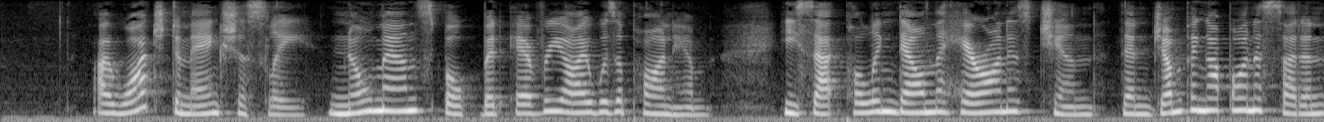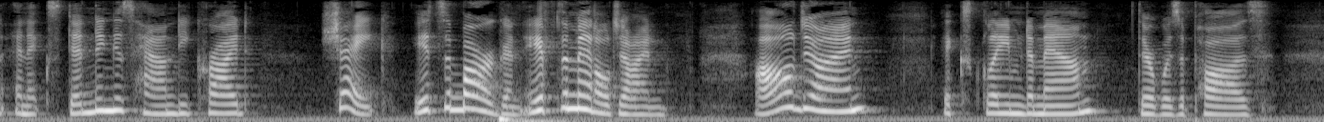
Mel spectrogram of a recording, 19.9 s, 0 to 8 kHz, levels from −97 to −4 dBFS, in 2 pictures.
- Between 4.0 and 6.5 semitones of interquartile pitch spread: Yes, average, 4.7 semitones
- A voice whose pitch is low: No, high, 235 Hz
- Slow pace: No, average, 155 wpm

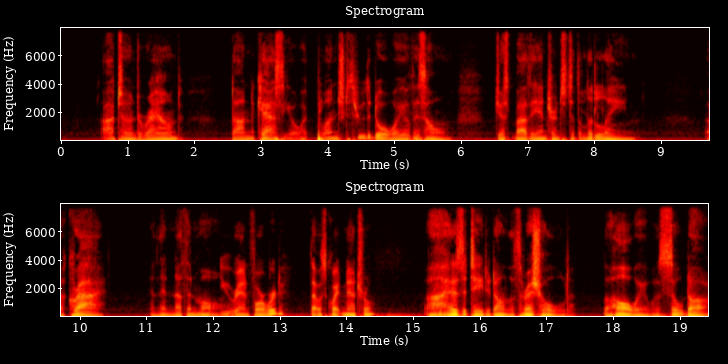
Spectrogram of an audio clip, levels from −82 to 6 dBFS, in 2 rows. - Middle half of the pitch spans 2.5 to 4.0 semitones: Yes, average, 2.9 semitones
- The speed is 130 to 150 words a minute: Yes, slow, 135 wpm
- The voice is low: Yes, low, 105 Hz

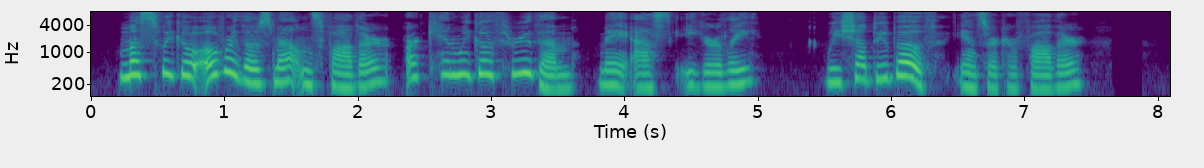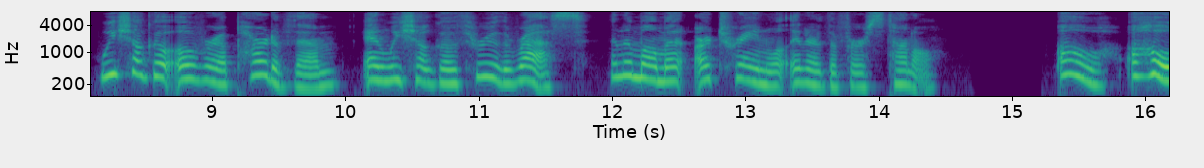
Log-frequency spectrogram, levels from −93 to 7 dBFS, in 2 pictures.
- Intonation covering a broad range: Yes, wide, 7.6 semitones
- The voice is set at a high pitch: Yes, high, 225 Hz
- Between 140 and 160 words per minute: No, average, 185 wpm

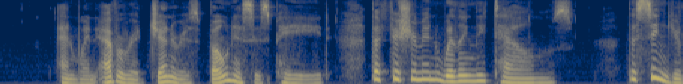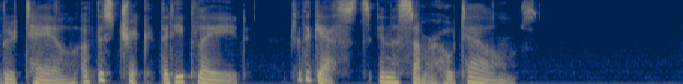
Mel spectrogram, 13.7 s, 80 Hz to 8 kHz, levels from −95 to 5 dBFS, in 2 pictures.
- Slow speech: Yes, slow, 120 wpm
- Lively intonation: Yes, wide, 6.0 semitones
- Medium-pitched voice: Yes, medium, 150 Hz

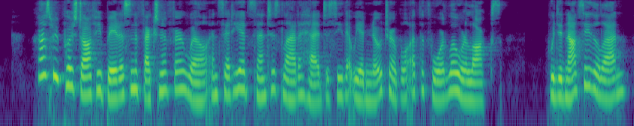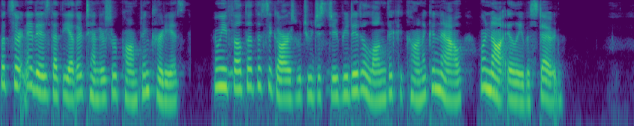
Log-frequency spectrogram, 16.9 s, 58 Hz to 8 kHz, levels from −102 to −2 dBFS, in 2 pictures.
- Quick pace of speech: Yes, fast, 230 wpm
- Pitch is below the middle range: No, high, 195 Hz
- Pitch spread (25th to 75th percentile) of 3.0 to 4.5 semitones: No, average, 5.2 semitones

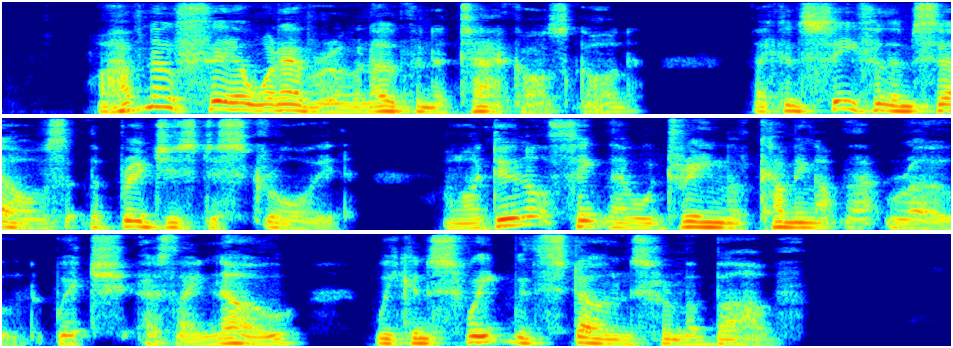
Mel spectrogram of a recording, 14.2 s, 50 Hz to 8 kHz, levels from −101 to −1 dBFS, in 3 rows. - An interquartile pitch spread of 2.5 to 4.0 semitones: Yes, average, 3.7 semitones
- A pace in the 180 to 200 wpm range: Yes, average, 185 wpm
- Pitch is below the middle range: Yes, low, 130 Hz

